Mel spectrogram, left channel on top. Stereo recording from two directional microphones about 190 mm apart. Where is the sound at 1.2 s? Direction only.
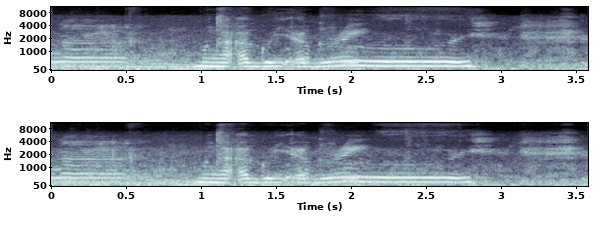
20° left (ahead or behind).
